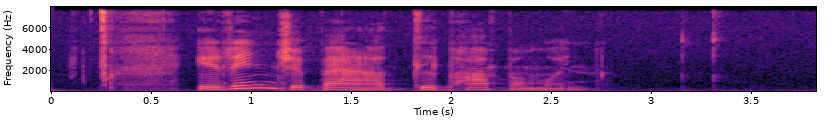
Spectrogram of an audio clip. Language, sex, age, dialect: Faroese, female, 15-35, Norðuroyggjar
